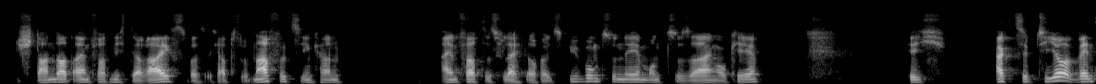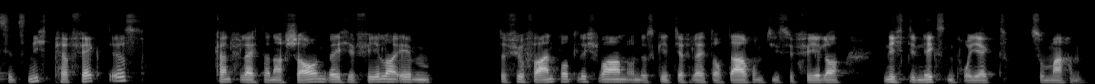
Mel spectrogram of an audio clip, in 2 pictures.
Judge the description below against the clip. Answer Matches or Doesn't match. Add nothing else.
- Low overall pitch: Matches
